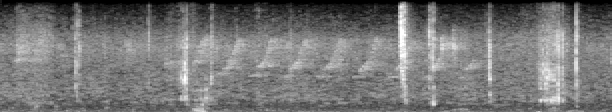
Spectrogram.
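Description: Mouth sounds of eating small raw green catmon fruits dipped in chili salt: a few sharp crunches and wet clicks as the fruit is bitten and chewed, including a cluster near the end. Faint high chirps repeat about three times a second through the middle.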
